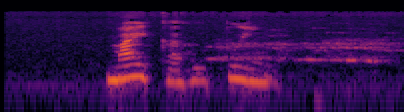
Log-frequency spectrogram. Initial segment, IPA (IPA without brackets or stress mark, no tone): m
